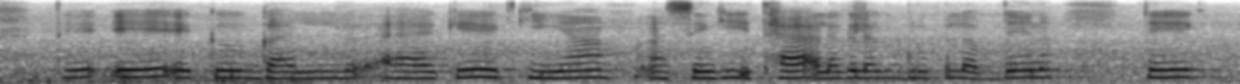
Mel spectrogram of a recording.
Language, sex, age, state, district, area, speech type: Dogri, female, 18-30, Jammu and Kashmir, Jammu, urban, spontaneous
